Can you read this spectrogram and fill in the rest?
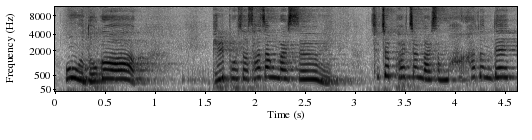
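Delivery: light up telling him what he did; excited mother. Retold or imitated. Mother excitedly telling her son.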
